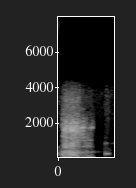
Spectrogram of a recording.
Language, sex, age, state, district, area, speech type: Sanskrit, female, 60+, Karnataka, Hassan, rural, conversation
